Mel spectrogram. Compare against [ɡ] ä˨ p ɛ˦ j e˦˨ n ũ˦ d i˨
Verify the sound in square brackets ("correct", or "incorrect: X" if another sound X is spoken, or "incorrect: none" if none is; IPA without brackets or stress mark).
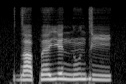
incorrect: d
